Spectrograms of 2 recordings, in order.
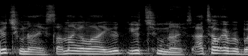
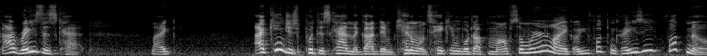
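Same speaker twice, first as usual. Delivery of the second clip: plain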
